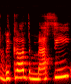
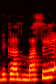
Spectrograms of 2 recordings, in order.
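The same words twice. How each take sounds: First: "Massey" as MASS-ee; first-option pronunciation. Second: "Massey" as muh-SAY; alternative pronunciation. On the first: Host asking actor which surname is right, MASS-ee option. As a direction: say "Massey" with an open a and a final ee. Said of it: "is it Vikrant Massey or". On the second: Host offering actor the other surname option, muh-SAY. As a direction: say "Massey" with a short uh and a final ay. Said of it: "or is it Vikrant Massey". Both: Shown as a demonstration.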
